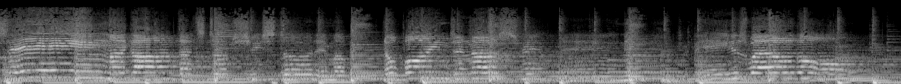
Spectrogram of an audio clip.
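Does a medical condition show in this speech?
No.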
